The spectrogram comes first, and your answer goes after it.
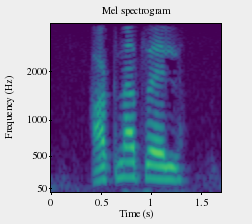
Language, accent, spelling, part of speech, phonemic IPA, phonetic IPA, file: Armenian, Eastern Armenian, ակնածել, verb, /ɑknɑˈt͡sel/, [ɑknɑt͡sél], Hy-ակնածել.ogg
- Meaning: 1. to venerate, to revere, to respect 2. to feel scared, frightened, terrified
